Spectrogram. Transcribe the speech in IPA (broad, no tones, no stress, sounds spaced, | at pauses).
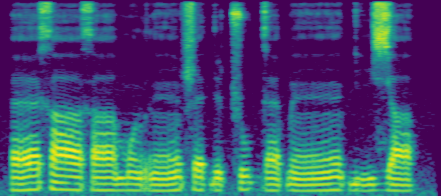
æ x aː x aː m ɔ̃ r ɛ̃ː ʂ ɛ ɠ e ʈ͡ʂ u ɡ æ ɓ ɛ̃ː ɠ i ʑ a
